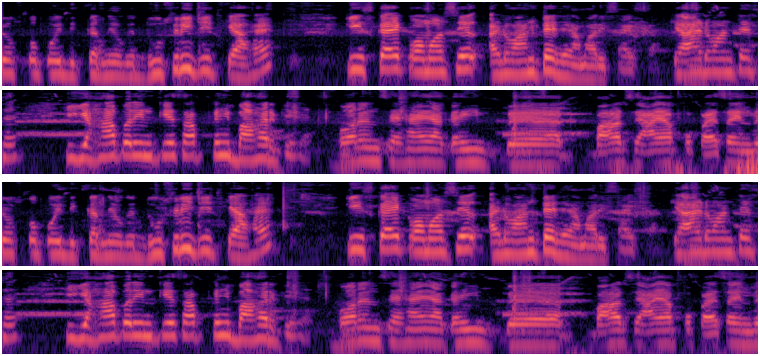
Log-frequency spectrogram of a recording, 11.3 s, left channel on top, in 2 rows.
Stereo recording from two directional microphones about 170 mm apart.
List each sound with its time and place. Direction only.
0.0 s speech: 20° left (ahead or behind); by 11.3 s 15° right (ahead or behind)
